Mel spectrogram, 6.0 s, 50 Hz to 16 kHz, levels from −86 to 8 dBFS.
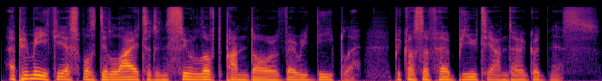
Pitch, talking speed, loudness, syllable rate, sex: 110 Hz, 160 wpm, -19 LUFS, 5.5 syllables/s, male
